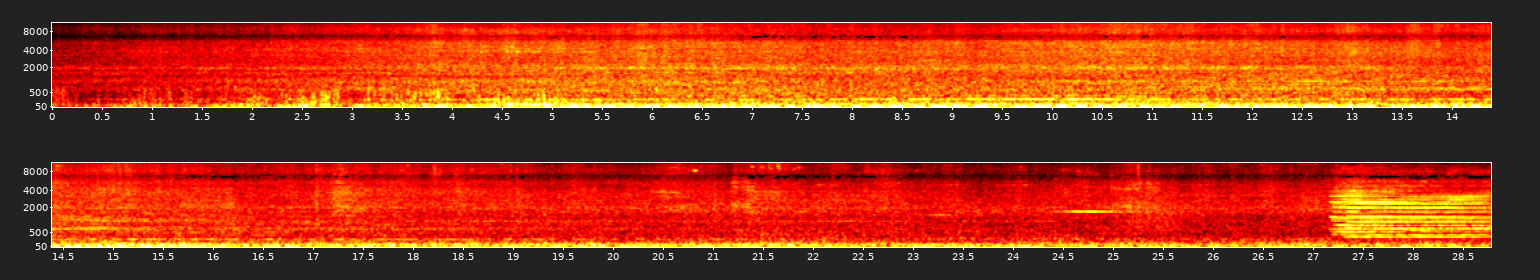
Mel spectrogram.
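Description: Two CSX diesel locomotives passing close under power with a deep engine rumble, followed by empty covered grain hopper cars rolling by with wheel clatter on the rails. Near the end a train horn sounds a steady chord.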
